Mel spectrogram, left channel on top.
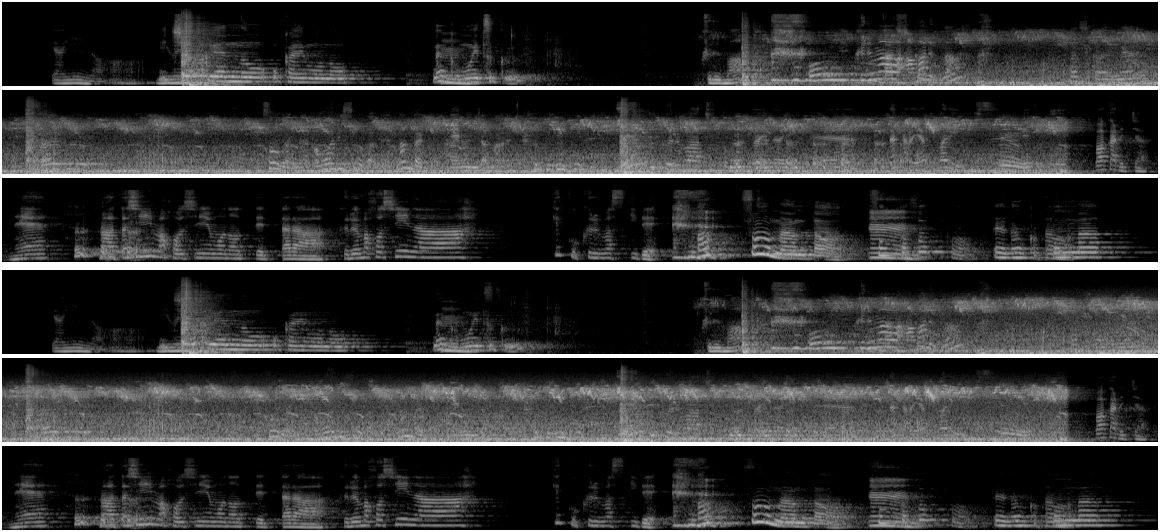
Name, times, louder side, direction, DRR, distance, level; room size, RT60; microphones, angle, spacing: voice 1, 0.5-2.3 4.4-4.8 7.0-8.2 8.5-9.9 11.0-11.2 16.0-16.2 17.7-20.1 20.4-23.6 24.1-27.9 28.6-30.4 31.8-32.3 33.5-33.9, left 1 dB, 10° left, 11 dB, 0.8 m, -34 dB
sound 1, 1.4-1.5 1.8-2.6 4.0-8.0 9.1-11.2 11.5-12.3 13.7-15.3 15.7-16.7 17.0-17.1 17.5-18.2 18.9-19.1, equal, 10° right, 4.9 m, -34 dB
voice 2, 1.6-3.5 4.3-5.2 8.1-9.6 10.7-11.5 11.9-12.5 14.2-17.4 17.7-18.2 18.8-20.4 21.5-21.9 23.8-24.5 30.1-30.2 30.6-31.6 31.9-34.1, left 2 dB, 75° left, 7 dB, 2.8 m, -31 dB
sound 2, 7.1-22.2, right 5 dB, 45° right, 0.9 m, -25 dB
29.5 x 25.0 x 6.5 m, 1.1 s
head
